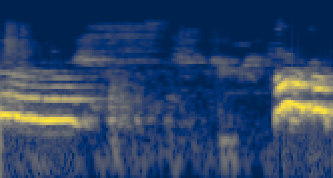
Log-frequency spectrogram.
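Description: Wavering, whimper-like humming from a person's voice, dog-style, fading out about half a second in and starting again louder near the end.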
